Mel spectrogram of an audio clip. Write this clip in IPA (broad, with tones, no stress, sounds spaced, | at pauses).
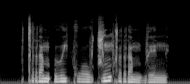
t r a˧ m ʔ ɯː˧ j k w oː˩˦ w t͡ɕ o˥˩ m k r a˨˩ m b e˧ n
